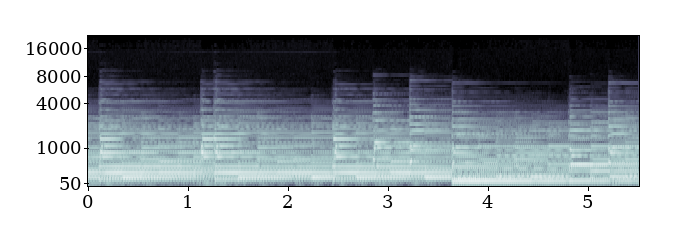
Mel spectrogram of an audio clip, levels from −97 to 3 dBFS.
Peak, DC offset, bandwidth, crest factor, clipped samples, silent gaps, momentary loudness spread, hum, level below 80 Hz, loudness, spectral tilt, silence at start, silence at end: 0 dBFS; under 0.1%; 6 kHz; 10 dB; under 0.1%; none; 3 LU; none; -36 dBFS; -11 LUFS; -9 dB/octave; 0 s; 0 s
